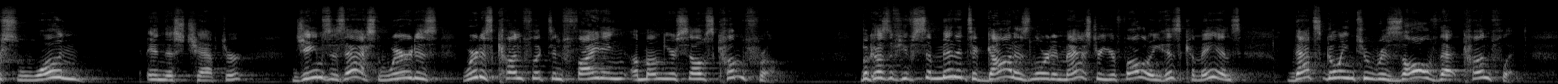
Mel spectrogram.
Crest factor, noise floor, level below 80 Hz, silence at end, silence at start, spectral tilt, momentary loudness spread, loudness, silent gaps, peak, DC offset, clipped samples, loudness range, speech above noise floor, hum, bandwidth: 16 dB; -62 dBFS; -72 dBFS; 0.45 s; 0 s; -4 dB/octave; 8 LU; -27 LUFS; none; -12 dBFS; under 0.1%; under 0.1%; 2 LU; 35 dB; none; 16.5 kHz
